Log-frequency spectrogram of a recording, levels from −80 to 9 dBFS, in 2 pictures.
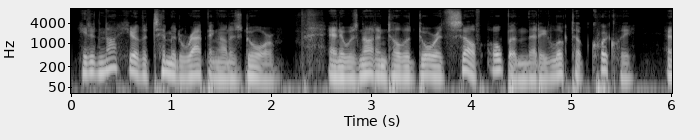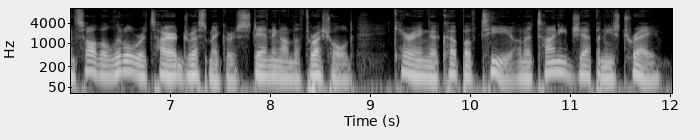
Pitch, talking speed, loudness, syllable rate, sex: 105 Hz, 220 wpm, -19 LUFS, 6.1 syllables/s, male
